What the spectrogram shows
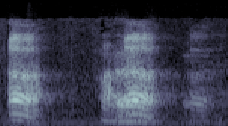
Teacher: You find it coming right from the bottom of the throat. There is nothing below this except that it's a part of the windpipe. · There is nothing below this except that it's a part of the windpipe. So the lowermost part of the throat, this is where the hamza originates from.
